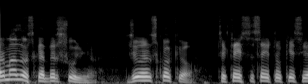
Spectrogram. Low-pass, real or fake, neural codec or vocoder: 9.9 kHz; fake; autoencoder, 48 kHz, 128 numbers a frame, DAC-VAE, trained on Japanese speech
